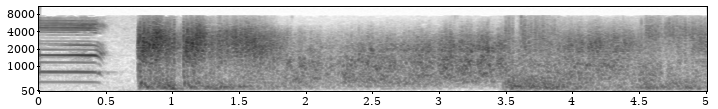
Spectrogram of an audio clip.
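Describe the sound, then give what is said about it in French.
A brief high whistle-like tone cuts off, then on the command to fire a loud volley of gunfire erupts from soldiers with fixed bayonets attacking Turkish positions, merging into a sustained roar of overlapping shots and rumbling blasts with several sharp renewed bursts. “Dixième vague, baïonnette au canon ! Baissez la tête ! Feu !”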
